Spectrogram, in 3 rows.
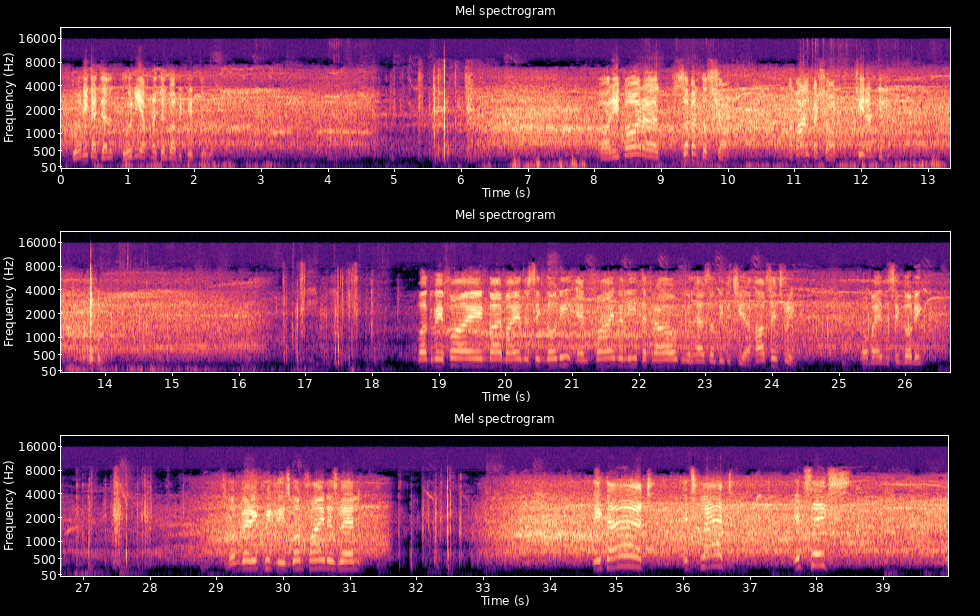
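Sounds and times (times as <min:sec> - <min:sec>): crowd and outdoor hiss: 0:00.0 - 0:04.9, 0:06.0 - 0:17.2, 0:18.7 - 0:27.0, 0:27.9 - 0:31.6, 0:32.8 - 0:39.9.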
